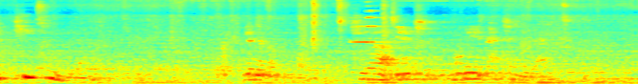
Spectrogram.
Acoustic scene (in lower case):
elevator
